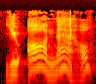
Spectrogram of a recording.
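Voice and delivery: slow emphasis. Acted. Preacher slows for emphasis.

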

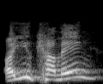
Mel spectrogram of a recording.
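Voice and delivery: high, loud vicar calling down corridors. Acted. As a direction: sing out a call through a huge house. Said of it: "his voice resonates down the corridor".

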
